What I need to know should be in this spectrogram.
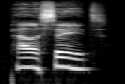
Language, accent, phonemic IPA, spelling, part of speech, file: English, US, /palɪseɪdz/, Palisades, proper noun, En-us-Palisades.ogg
- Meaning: 1. A line of steep cliffs along the western bank of the Hudson River in New Jersey 2. A group of peaks in the central part of the Sierra Nevada, California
